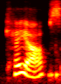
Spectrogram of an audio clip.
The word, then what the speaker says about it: CHEOPS: Pronounced CHEOPS, I have learned.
